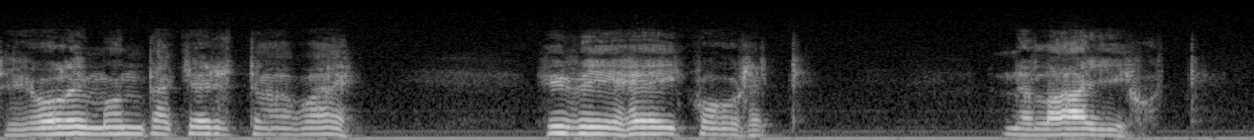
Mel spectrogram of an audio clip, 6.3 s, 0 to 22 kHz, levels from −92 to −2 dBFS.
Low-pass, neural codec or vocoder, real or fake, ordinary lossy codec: 19.8 kHz; vocoder, 44.1 kHz, 128 mel bands every 512 samples, BigVGAN v2; fake; none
